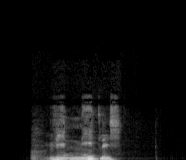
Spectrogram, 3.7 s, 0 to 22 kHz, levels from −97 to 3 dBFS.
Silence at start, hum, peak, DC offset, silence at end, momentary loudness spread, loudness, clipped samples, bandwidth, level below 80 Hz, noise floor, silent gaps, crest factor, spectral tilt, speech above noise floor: 1 s; none; -6 dBFS; under 0.1%; 1.4 s; 14 LU; -23 LUFS; under 0.1%; 7.8 kHz; -62 dBFS; -85 dBFS; none; 20 dB; -7.5 dB/octave; 63 dB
